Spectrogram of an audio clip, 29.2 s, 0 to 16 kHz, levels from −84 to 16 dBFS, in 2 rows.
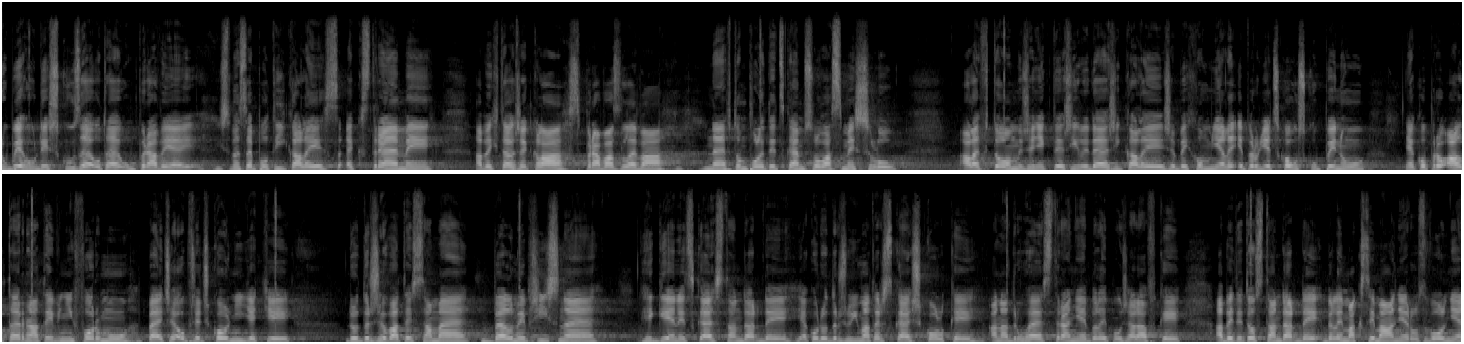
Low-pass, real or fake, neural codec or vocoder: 14.4 kHz; real; none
